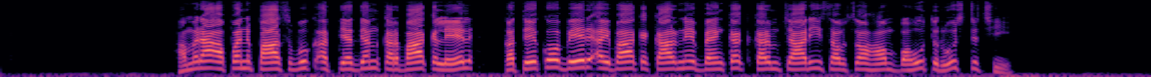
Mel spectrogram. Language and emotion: Maithili, angry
